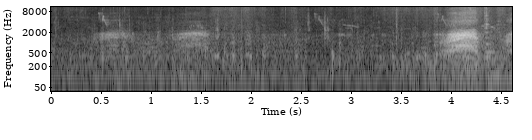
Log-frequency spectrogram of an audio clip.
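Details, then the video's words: Crows squabbling over food: two faint, hoarse caws early on, then a loud, harsh caw near the end with another starting as it stops, over a quiet, noisy background. "Crow sounds | کوے کی آواز"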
